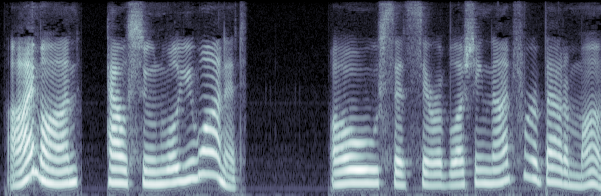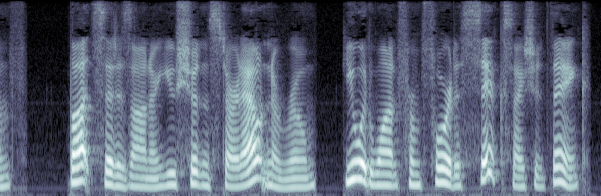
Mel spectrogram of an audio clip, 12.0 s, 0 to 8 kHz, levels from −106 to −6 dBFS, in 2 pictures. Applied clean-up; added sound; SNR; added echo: none; none; none; none.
